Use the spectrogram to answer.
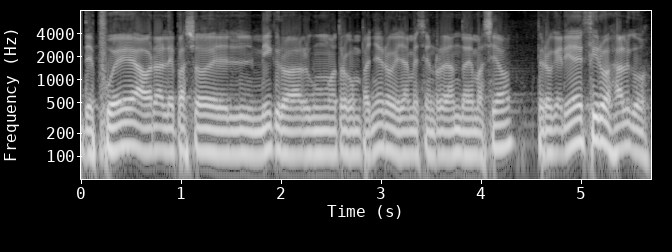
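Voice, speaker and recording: A man with a dark, mellow tone talks at a very fast pace with hardly any pauses. His intonation is fairly even, his loudness very even, and the background quiet. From Spain. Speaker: former BMX rider; speaker. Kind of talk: panel talk. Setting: stage with audience. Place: hall. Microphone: handheld.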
